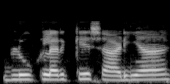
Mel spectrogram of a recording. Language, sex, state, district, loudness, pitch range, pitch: Hindi, female, Uttar Pradesh, Deoria, -15 LUFS, 215-230 Hz, 225 Hz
